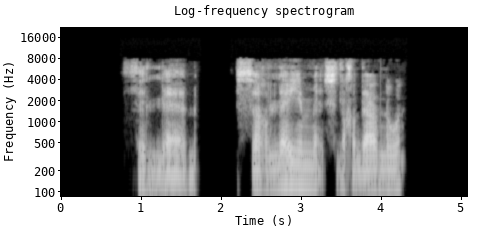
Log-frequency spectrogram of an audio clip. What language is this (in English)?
Kabyle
